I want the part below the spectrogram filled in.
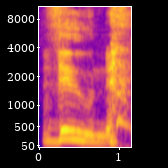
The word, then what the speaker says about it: Dune: And so, we are talking Dune, as they pronounce it. – Dune? – Dune. It's Dune? June. – excuse me, I said June. – June. – With a J.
